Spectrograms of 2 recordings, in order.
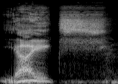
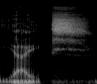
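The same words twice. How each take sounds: First: Said in the usual way. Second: Hushed, voiceless reaction; whispered. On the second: Real, not acted. Host reacts to the clip, whispered. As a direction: whisper it under your breath. Same word repeated in a whisper.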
